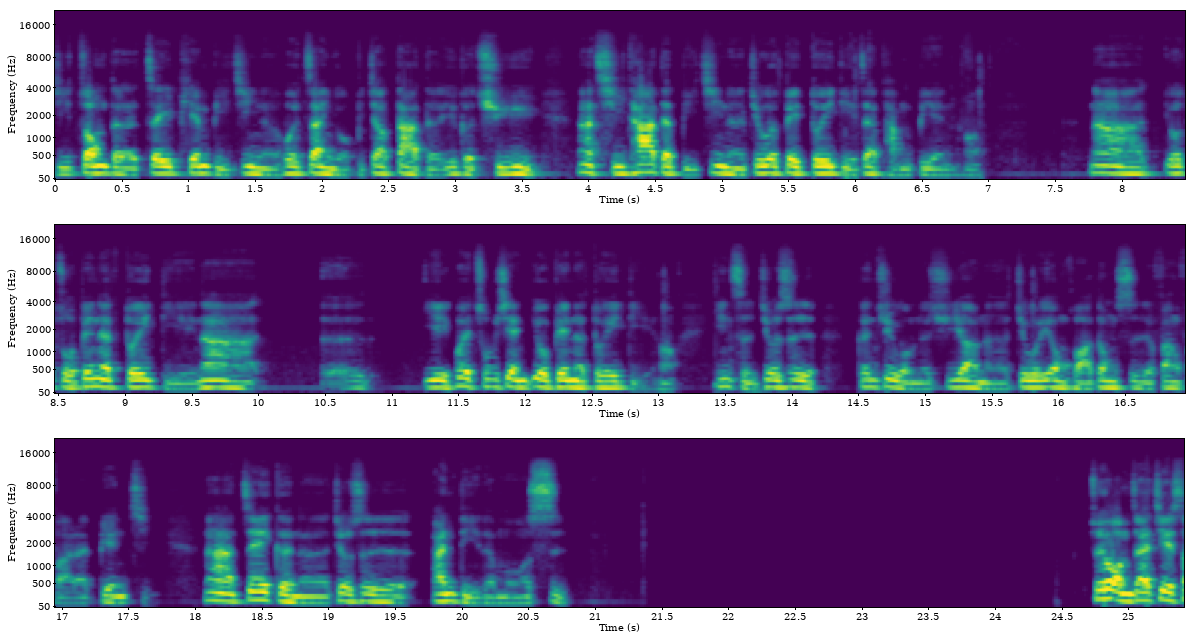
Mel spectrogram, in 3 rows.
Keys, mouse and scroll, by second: 5.8 click, 6.8 click, 12.9 click, 14.6 click, 15.7 click.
